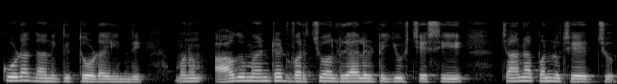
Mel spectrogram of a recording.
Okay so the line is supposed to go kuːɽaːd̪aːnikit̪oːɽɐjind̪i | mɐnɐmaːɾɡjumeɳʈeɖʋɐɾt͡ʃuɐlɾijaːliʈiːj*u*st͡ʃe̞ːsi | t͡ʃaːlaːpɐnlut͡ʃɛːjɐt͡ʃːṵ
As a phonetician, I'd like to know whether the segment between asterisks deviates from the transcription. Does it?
yes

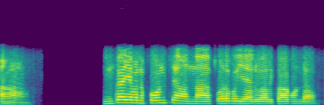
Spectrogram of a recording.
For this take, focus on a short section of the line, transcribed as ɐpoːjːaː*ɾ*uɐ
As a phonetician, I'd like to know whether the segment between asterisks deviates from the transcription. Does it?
no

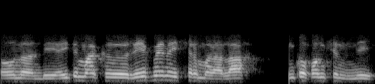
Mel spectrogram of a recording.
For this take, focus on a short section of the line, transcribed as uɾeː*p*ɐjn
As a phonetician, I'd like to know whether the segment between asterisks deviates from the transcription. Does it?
no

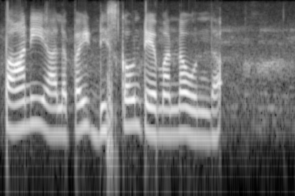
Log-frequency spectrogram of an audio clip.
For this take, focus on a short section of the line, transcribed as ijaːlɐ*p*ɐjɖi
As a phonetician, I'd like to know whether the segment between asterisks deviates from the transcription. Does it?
no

